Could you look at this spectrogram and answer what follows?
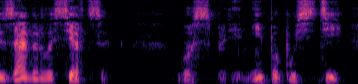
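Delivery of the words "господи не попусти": whispered prayer. A narrator's reading. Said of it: "шептали её уста".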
